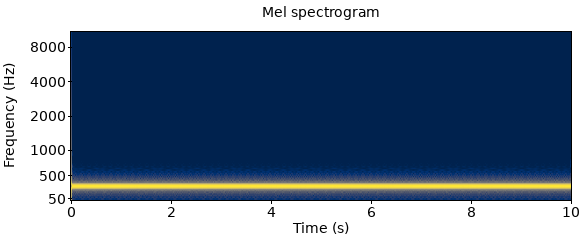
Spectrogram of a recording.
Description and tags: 300hz sine wave sound
sound, 300hz, sine, wave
